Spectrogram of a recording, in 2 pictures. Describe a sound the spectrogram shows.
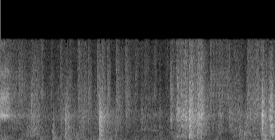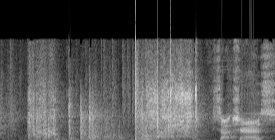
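Wooden boards scrape and knock as they are moved.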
